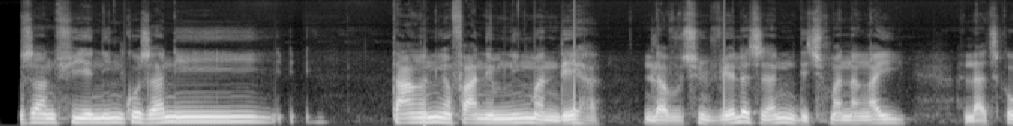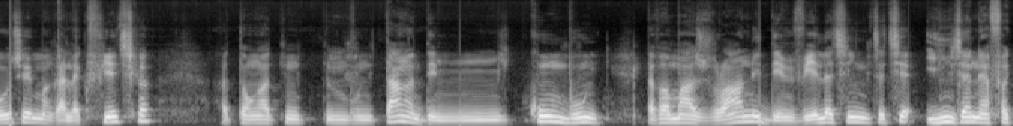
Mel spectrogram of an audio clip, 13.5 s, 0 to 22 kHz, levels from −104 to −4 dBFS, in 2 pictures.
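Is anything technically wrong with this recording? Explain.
Yes. The speech has periodic USB or driver dropouts. From 0.83 s to 12.81 s, a tick sounds about once every second. At each one, something blocks the USB bus or the audio driver for a moment. Roughly a millisecond of audio is lost. The missing samples are skipped, not padded with silence, so the waveform jumps. That jump is the click. The ticks are evenly spaced and are heard only where there is signal.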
